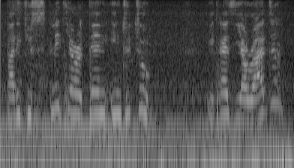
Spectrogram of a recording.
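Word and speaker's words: Yarden (ירדן): How do you pronounce Jordan in Hebrew? – Yarden. – Yarden, which is also a name of a good wine.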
